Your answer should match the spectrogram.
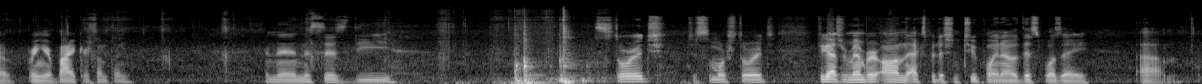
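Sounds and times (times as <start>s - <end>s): sharp metal clunks: 5.0s - 6.2s
metal door unlatched and opened: 5.1s - 6.2s.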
